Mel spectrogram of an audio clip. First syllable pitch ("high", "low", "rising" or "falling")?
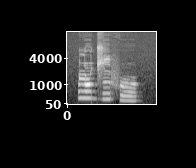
high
